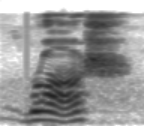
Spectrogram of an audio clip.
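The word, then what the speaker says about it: rosh: Also in the LXX, when the Hebrew word for head or rash, R O S H, meant rule or authority,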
